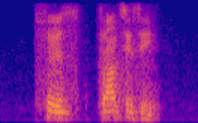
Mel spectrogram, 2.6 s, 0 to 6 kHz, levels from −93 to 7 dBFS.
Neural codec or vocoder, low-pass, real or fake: none; 5.4 kHz; real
